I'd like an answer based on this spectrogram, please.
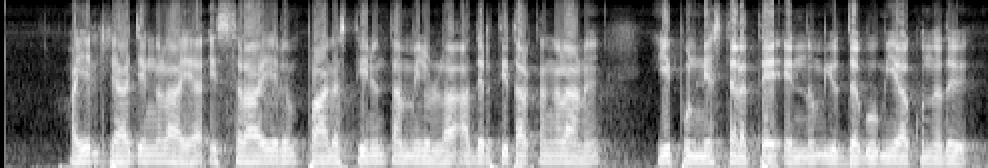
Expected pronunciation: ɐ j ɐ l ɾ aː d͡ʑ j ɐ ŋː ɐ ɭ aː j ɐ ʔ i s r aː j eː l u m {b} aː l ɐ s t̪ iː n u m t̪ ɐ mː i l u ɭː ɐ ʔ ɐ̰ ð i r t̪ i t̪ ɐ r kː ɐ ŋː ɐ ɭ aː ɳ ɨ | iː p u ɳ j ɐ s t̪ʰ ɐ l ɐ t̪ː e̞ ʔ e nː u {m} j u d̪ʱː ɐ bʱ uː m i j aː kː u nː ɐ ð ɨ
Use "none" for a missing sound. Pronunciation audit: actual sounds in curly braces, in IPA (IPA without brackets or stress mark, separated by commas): p, m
